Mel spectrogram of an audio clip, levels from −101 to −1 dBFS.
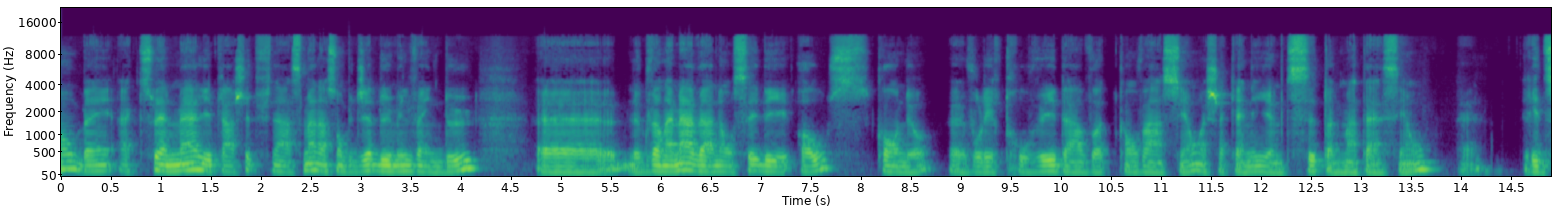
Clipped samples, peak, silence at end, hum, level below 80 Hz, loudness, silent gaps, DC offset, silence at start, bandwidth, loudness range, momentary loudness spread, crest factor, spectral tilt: under 0.1%; -8 dBFS; 0 s; none; -56 dBFS; -27 LUFS; none; under 0.1%; 0 s; 13 kHz; 4 LU; 13 LU; 20 dB; -4 dB/octave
